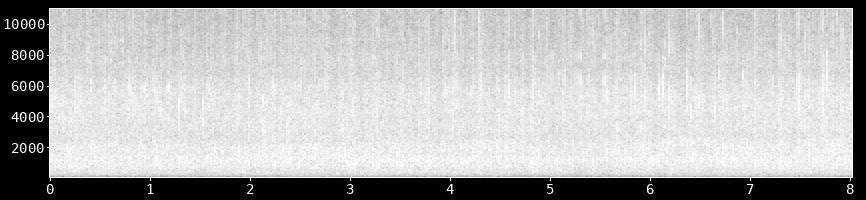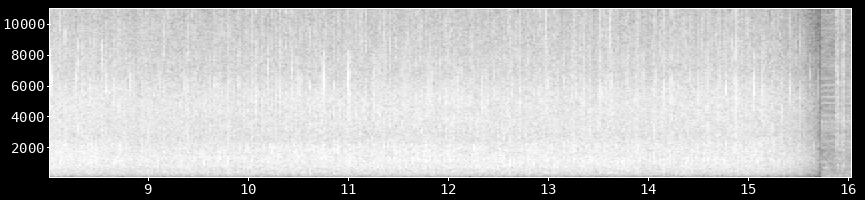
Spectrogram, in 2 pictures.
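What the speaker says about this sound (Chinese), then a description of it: "在热烈的掌声中，习近平亲切接见南部战区海军官兵代表" Navy officers and soldiers of the PLA Southern Theater Command give sustained, dense applause for about fifteen seconds, a steady roar of many clapping hands that fades out abruptly at the end.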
